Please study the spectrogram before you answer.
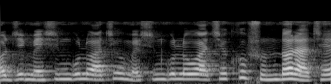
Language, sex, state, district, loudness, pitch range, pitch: Bengali, female, Bihar, Katihar, -19 LUFS, 220-250 Hz, 240 Hz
